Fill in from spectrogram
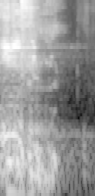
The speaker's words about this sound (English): Sorry. Bless you.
